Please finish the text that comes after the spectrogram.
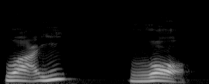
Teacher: تو آپ نے عین کو باریک پڑھنا ہے، وعی ضا، پھر جا کر ضا کو موٹا پڑھنا ہے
